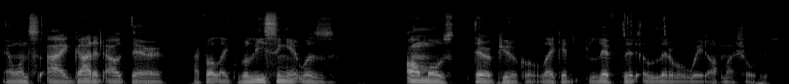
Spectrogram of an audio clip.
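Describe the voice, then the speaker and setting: A young man from Congo, a musician guest in a casual interview, talking in a relaxed, reflective way with lots of "like" and "um". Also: rumbling low, normal speed, husky, no echo.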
